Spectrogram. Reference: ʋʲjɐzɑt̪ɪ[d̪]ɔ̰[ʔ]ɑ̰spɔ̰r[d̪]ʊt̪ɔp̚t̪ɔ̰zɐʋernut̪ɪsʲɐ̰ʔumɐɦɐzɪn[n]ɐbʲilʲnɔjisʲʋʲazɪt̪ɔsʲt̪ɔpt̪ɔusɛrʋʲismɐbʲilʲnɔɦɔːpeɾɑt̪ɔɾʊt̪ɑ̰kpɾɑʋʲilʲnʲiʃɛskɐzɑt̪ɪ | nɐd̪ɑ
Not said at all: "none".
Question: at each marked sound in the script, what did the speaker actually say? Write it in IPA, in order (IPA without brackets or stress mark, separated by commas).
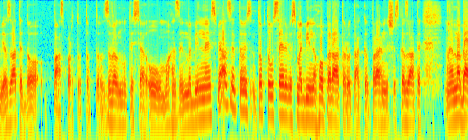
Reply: d̪, p, t̪, m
